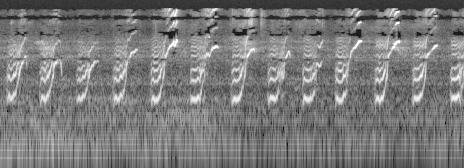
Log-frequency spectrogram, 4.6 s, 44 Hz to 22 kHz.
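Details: Guinea pig from a family of mother Butter and her babies Lion, Tofu and Mochi, giving about eleven sharp, rising squeaks repeated roughly every 0.4 seconds in a steady series over a low rumbling background.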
